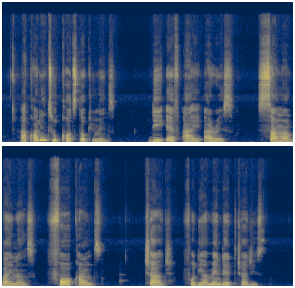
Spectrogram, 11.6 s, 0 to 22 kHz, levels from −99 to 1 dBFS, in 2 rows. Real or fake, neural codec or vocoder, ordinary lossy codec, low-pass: real; none; none; none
